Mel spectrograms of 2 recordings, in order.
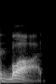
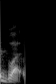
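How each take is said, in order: First: "blod" with an ah vowel for blood; "blod", open ah in the middle; their own pronunciation. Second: Said in the usual way. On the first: Shown as a demonstration. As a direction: say "blod" to rhyme with nod. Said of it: "We say". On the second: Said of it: "We don't say blood".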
